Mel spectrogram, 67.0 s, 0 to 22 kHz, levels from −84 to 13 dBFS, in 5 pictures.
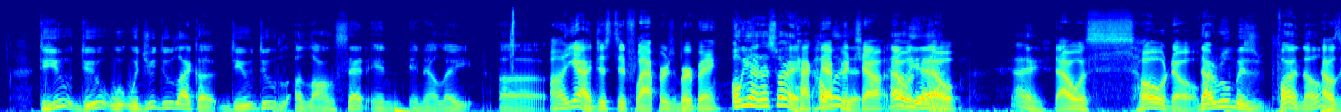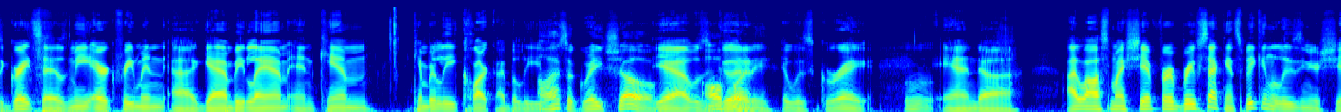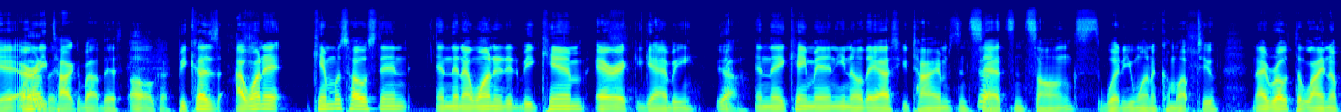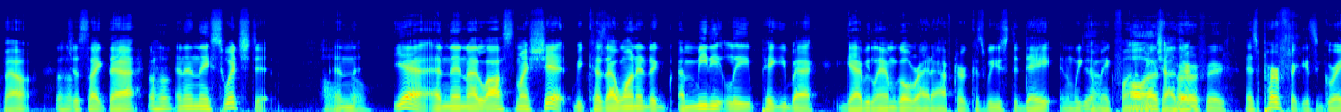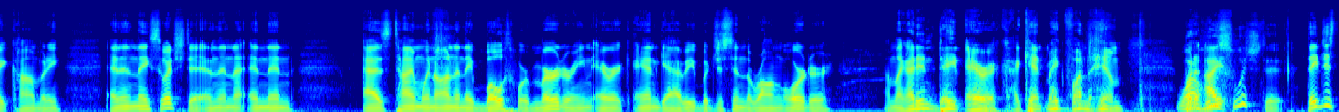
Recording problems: none

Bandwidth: 16 kHz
